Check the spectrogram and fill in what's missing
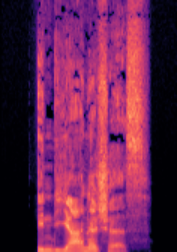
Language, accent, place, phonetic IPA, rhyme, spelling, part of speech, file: German, Germany, Berlin, [ɪnˈdi̯aːnɪʃəs], -aːnɪʃəs, indianisches, adjective, De-indianisches.ogg
- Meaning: strong/mixed nominative/accusative neuter singular of indianisch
